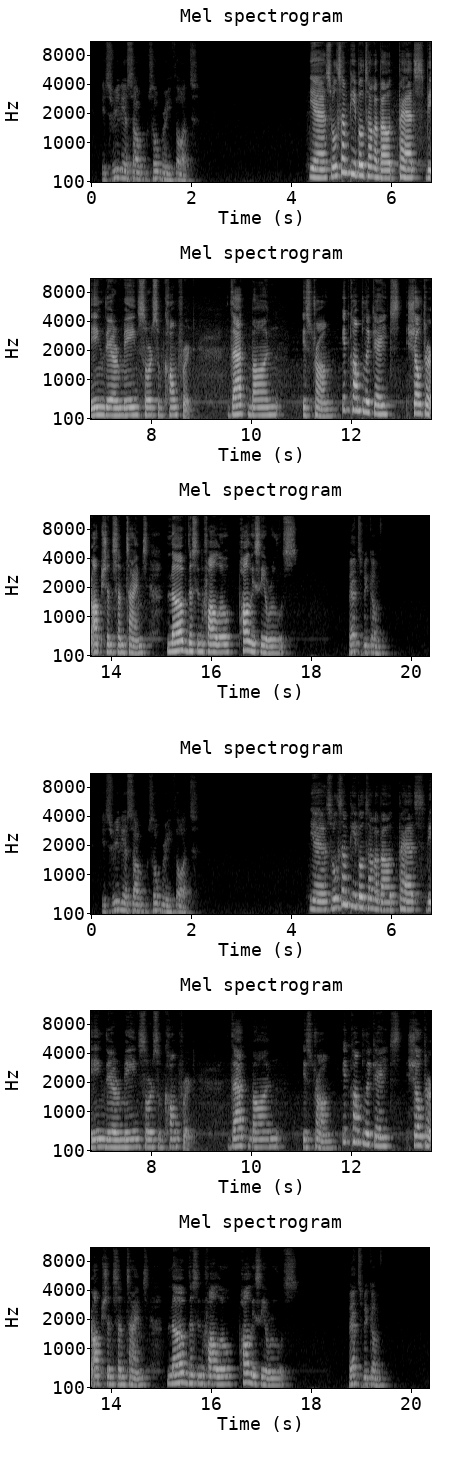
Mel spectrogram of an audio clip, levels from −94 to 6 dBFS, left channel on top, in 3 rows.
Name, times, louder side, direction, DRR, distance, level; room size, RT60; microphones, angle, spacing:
voice 1, 0.2-2.1 18.8-19.4, equal, 10° left, 0.6 m, -41 dB
voice 2, 4.4-8.8 9.5-10.5 11.0-14.7 15.1-17.7, left 5 dB, 75° left, 0.3 m, -31 dB
2.7 x 2.1 x 2.6 m
head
